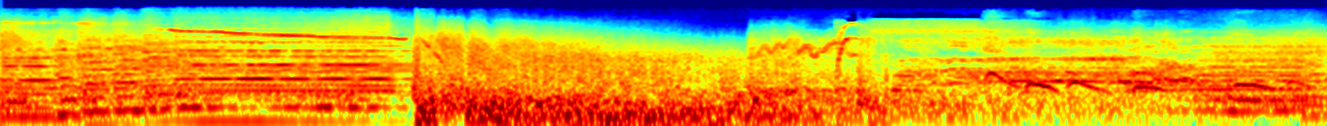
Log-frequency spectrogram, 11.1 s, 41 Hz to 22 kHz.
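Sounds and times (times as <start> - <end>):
falling whistle-like tones: 1.3 - 3.5
rising whistle swoop: 1.4 - 3.5.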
